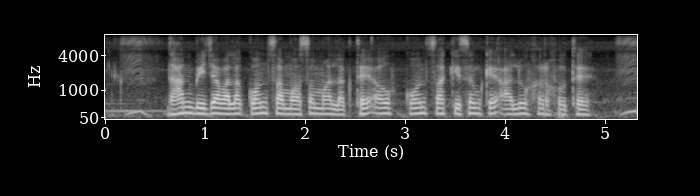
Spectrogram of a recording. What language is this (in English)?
Chhattisgarhi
